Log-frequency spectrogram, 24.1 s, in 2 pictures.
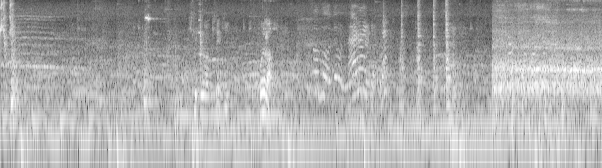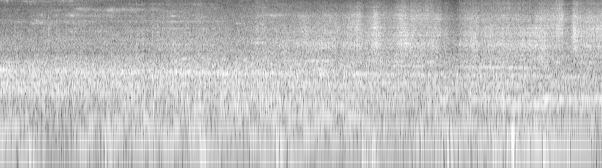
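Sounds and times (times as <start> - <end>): high wheel tone: 7.8 - 24.0
train wheel clatter: 8.0 - 24.0
train rushing past: 9.8 - 24.0.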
